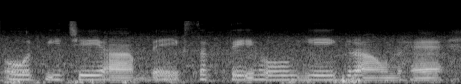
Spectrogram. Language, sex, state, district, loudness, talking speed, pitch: Hindi, female, Haryana, Rohtak, -19 LUFS, 115 wpm, 105 Hz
